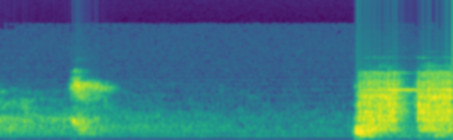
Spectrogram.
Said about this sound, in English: Can no one but me answer the phone? I am trying to get ready.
